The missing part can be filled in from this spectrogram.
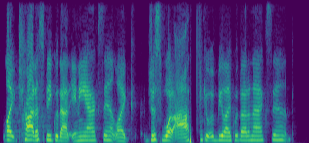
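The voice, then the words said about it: Southern American accent. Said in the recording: “Try to speak like without any Southern accent ... Try to lose your accent. ... Not a chance. ... still Southern as hell.”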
